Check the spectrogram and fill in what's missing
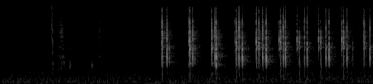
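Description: Long painted nails tap and scratch the face and edge of a small roll of invisible clear plastic tape with a green striped core, held close up. A few faint ticks give way to a quick, uneven run of crisp, bright clicks and scratches with almost no ring or low end.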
